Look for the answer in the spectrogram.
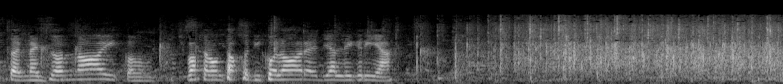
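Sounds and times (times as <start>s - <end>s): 
speech: 0.1s - 4.1s
audience applause: 4.1s - 7.8s.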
